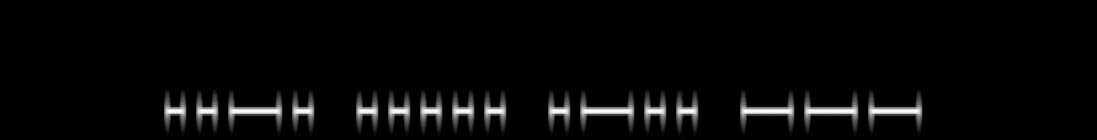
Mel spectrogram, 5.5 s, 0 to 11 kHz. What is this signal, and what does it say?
Morse code, heard as a keyed tone, about 15 wpm, 700 Hz. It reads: F5LO
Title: DXCC-100 Call Signs - 4 Characters - 15wpm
